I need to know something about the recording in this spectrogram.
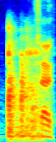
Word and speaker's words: tak: very much say again saying it right taik taik yeah sounds Japanese I don't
